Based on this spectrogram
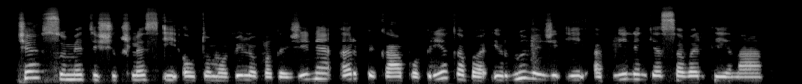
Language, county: Lithuanian, Telšiai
